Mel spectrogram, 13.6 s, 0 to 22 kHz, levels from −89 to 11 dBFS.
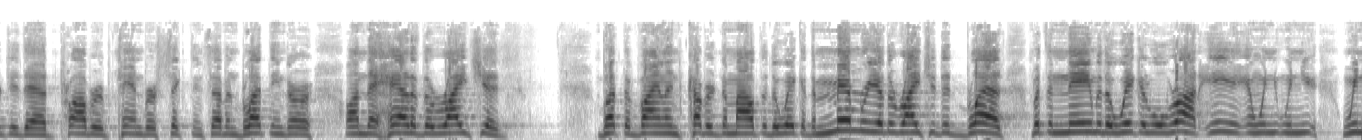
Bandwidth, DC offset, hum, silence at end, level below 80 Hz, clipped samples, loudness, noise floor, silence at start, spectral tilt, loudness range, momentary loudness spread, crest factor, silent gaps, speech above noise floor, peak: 11.5 kHz; under 0.1%; none; 0 s; -60 dBFS; under 0.1%; -17 LUFS; -56 dBFS; 0 s; -4.5 dB/octave; 4 LU; 12 LU; 16 dB; none; 39 dB; -2 dBFS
